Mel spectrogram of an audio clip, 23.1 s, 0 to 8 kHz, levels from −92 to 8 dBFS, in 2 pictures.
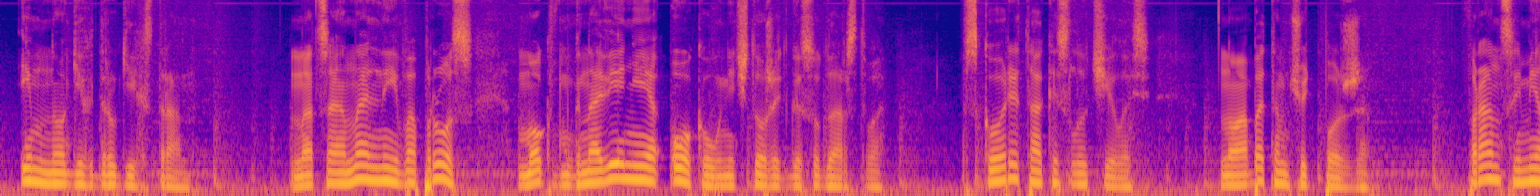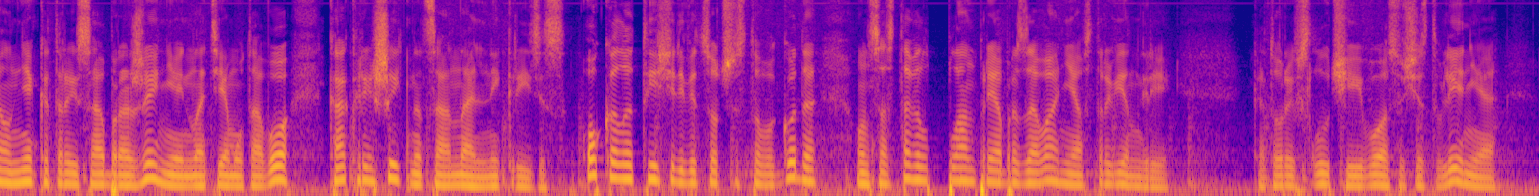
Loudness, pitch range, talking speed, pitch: -15 LUFS, 100-135 Hz, 115 wpm, 120 Hz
